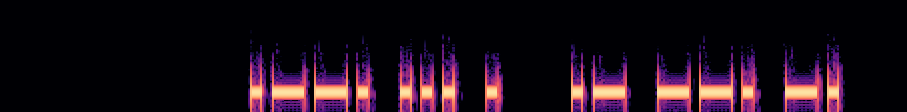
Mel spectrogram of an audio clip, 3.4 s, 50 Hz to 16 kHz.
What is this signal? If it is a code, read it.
Morse code, heard as a keyed tone, about 30 wpm, 700 Hz. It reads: PSE AGN
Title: Common QSO Phrases 30wpm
